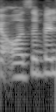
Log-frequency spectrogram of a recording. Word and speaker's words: Ausable: ठीक है, ऑजबल नाम है, लर्न करो स्पेलिंग, इट्स AUSABLE.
